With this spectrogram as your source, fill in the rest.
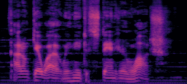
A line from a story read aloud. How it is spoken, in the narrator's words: muttered Roy with a scowl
